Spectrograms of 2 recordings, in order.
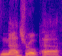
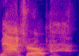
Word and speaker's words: naturopath: beforehand and you're like it's that extra syllable in there it's natural path naturopath naturopathic doctor she's a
